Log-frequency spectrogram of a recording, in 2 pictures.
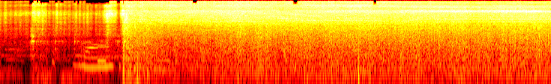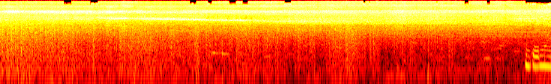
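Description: Steady, loud hiss of steam venting from a pressure cooker cooking horse meat on a stove, continuous for the whole stretch after a brief clatter at the start.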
